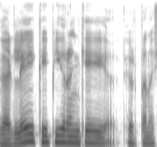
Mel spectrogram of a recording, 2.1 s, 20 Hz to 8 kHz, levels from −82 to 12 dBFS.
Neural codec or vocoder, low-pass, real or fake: none; 7.2 kHz; real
